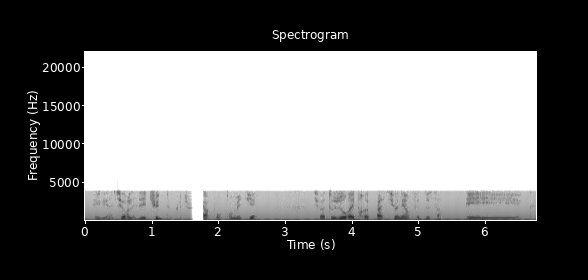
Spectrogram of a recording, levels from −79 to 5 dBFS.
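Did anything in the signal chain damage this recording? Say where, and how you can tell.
Yes. Mains buzz enters in the analogue wiring: a raspy 60 Hz buzz, roughly 10 dB below the speech, runs throughout, drawn on a spectrogram as evenly spaced harmonic lines.

Packet loss with pitch repetition occurs on the network from 1.56 to 1.78 s: 220 ms went missing, bridged by a repeated pitch period fading to silence, seen as identical waveform cycles decaying into a gap.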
